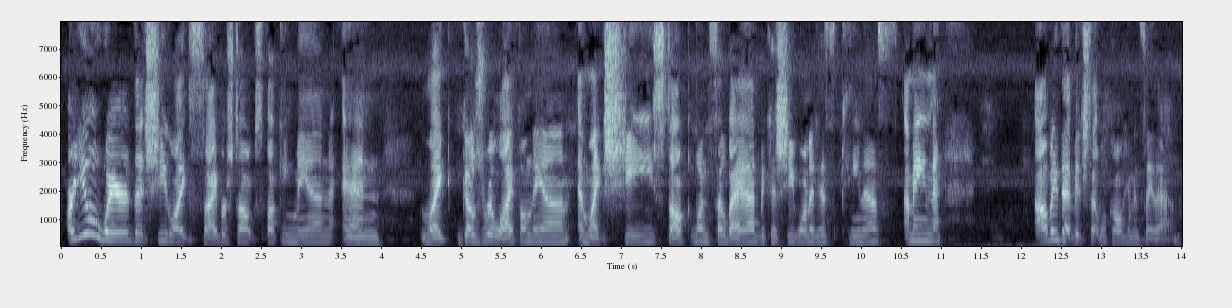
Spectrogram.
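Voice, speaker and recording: Young woman, live-stream rant, bright forceful voice, fast and profane. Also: on the high side, low-quality recording. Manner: loud, profane, gossipy, laughs and shouts. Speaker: livestreamer. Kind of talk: ranting live-stream commentary. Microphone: phone.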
